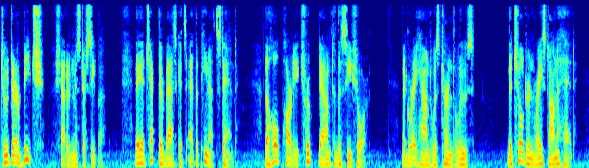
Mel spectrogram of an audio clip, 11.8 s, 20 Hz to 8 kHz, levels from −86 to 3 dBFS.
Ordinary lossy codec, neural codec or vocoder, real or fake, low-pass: MP3, 32 kbps; none; real; 7.2 kHz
